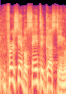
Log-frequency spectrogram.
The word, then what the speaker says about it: Augustine: Augustine is a fine way to pronounce it.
